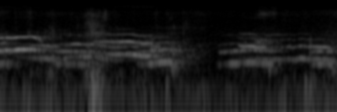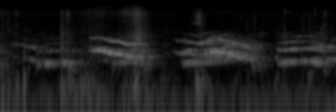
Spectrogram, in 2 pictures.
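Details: Newborn Bernese Mountain Dog puppy crying right after birth inside a room: short wavering squeals in quick bursts, roughly one a second, with handling noises and rustling in between.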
